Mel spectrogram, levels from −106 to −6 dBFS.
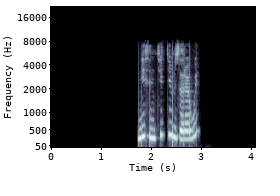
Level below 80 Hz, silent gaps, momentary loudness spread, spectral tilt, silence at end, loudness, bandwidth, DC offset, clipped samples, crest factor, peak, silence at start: -56 dBFS; none; 7 LU; -4 dB/octave; 1.1 s; -20 LUFS; 7.8 kHz; under 0.1%; under 0.1%; 18 dB; -6 dBFS; 1.75 s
